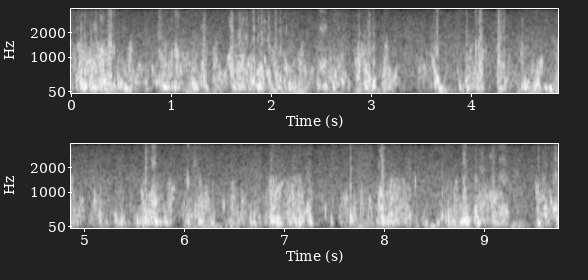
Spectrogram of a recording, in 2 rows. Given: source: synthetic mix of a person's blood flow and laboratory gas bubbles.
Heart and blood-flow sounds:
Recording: Doppler ultrasound of blood flow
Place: precordium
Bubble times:
0.00-0.60 s: bubbles
0.73-1.40 s: bubbles
1.53-2.33 s: bubbles
2.44-3.22 s: bubbles
3.57-3.74 s: bubbles
3.83-4.19 s: bubbles
4.23-4.40 s: bubbles
4.48-4.87 s: bubbles
5.08-5.93 s: bubbles
6.00-6.33 s: bubbles
6.37-6.43 s: bubbles
6.57-7.31 s: bubbles
7.38-7.52 s: bubbles
7.56-8.48 s: bubbles
8.51-9.30 s: bubbles
9.48-9.75 s: bubbles
From the record:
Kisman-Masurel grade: 444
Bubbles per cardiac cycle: continuous sound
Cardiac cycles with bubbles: 100%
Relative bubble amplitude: maximal (0.775 to 0.999)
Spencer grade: 4 (maximum detectable bubble signal sounding continuously throughout systole and diastole of every cardiac period, and overriding the amplitude of the normal cardiac signals)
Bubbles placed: anywhere in the cardiac cycle

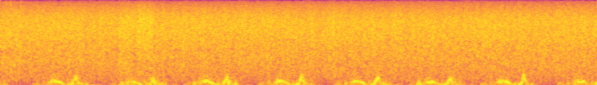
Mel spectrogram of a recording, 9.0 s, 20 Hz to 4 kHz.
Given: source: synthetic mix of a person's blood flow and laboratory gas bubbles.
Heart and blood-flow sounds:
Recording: Doppler ultrasound of blood flow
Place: precordium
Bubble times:
0.05-0.43 s: bubbles
0.46-0.48 s: bubbles
From the record:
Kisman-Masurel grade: 111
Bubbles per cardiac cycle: 1 to 2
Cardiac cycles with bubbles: 1 to 10%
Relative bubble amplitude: barely perceptible (0.100 to 0.250)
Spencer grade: 1 (occasional bubble signal discernible with the cardiac motion signal, with majority of cardiac periods free of bubbles)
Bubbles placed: anywhere in the cardiac cycle

